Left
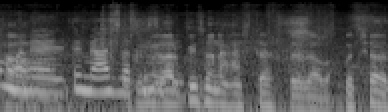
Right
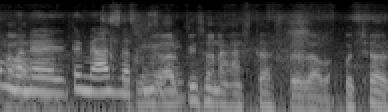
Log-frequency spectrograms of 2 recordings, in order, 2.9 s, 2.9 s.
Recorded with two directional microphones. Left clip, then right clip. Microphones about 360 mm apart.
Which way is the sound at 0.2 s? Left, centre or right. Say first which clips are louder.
Right 2 dB; centre.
